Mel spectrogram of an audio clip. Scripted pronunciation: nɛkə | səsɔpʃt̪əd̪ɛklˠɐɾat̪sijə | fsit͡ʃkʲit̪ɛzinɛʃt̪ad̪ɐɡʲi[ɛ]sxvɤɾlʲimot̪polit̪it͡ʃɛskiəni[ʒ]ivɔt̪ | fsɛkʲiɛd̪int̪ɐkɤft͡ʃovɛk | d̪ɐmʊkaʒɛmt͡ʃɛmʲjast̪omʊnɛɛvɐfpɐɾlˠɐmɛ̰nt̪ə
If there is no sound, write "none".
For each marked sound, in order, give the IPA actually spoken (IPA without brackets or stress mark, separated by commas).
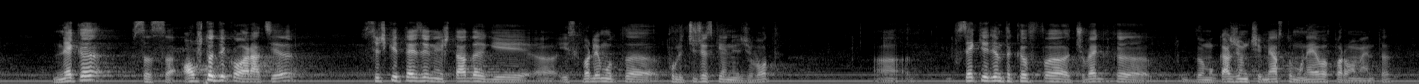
i, ʒ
